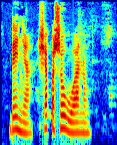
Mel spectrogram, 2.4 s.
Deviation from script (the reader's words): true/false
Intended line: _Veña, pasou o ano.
true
